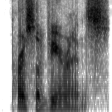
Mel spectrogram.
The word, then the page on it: perseverance: American English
